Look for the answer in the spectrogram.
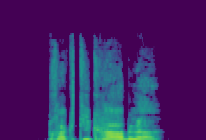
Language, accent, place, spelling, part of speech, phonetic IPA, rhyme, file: German, Germany, Berlin, praktikabler, adjective, [pʁaktiˈkaːblɐ], -aːblɐ, De-praktikabler.ogg
- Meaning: 1. comparative degree of praktikabel 2. inflection of praktikabel: strong/mixed nominative masculine singular 3. inflection of praktikabel: strong genitive/dative feminine singular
